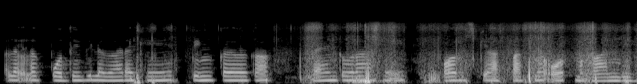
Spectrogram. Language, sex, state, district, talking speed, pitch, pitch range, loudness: Hindi, female, Rajasthan, Jaipur, 205 wpm, 190 Hz, 175-190 Hz, -23 LUFS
